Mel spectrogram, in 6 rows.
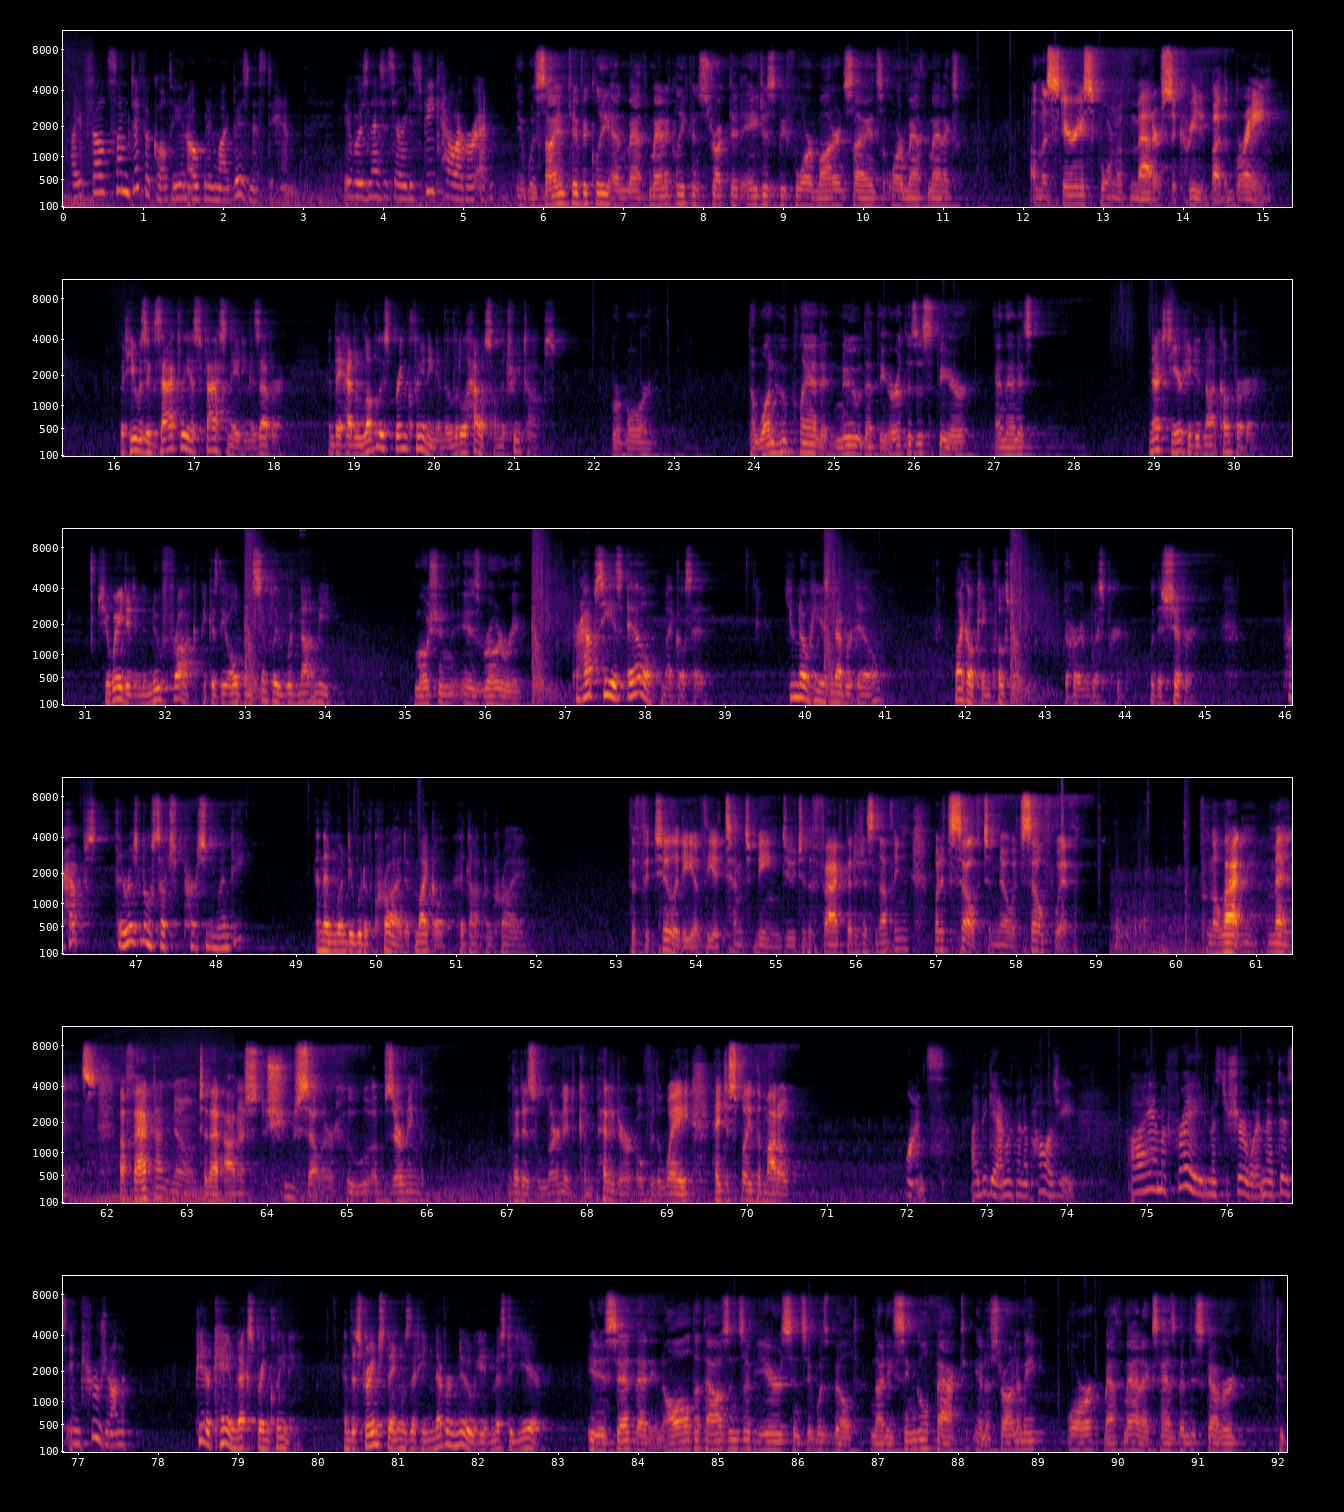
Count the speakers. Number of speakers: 4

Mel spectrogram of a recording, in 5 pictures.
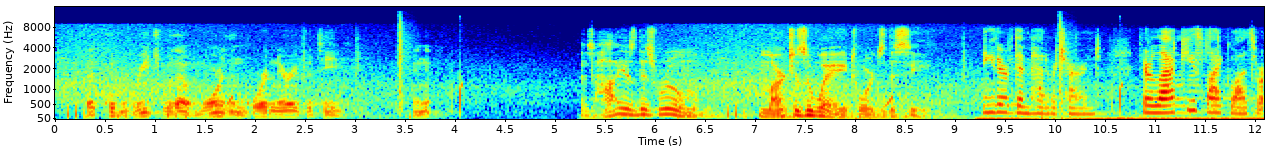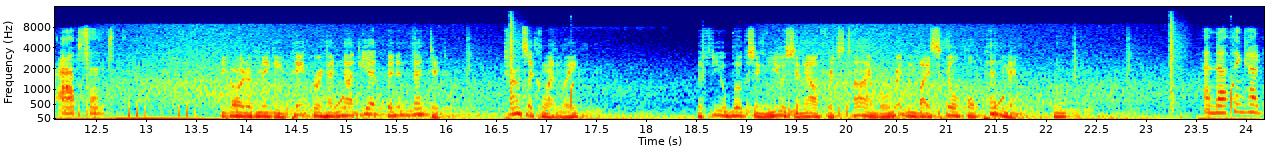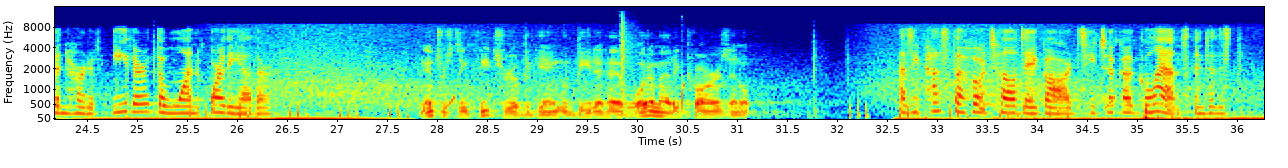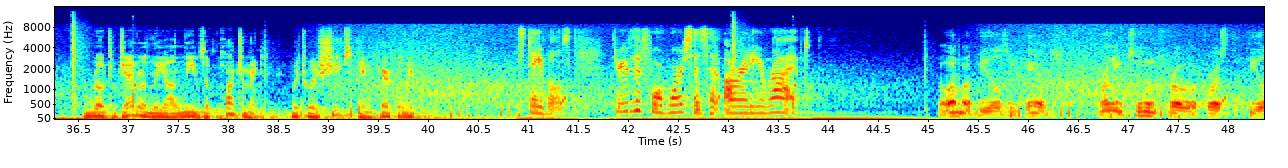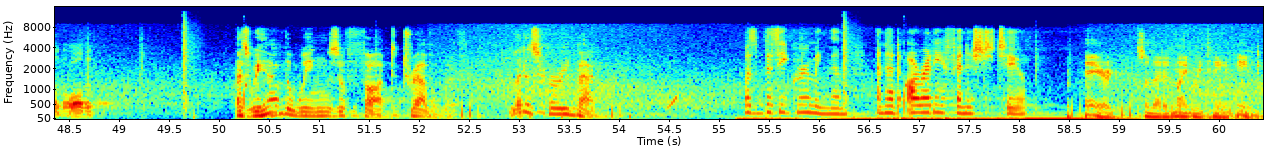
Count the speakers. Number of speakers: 4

